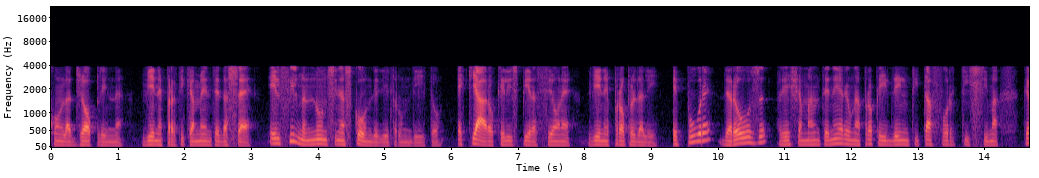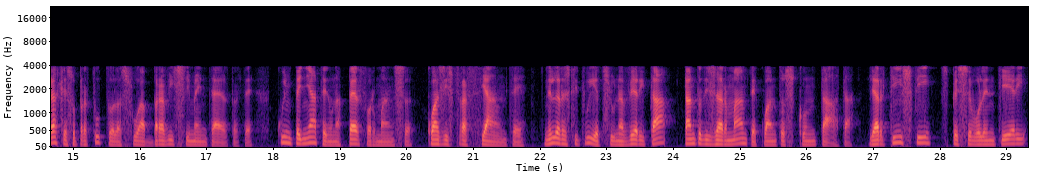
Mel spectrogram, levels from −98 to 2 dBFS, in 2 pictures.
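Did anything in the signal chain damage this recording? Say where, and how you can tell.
Yes. Aliasing throughout, at sample-rate conversion: the speech seems to have been dropped to 8 kHz with no anti-alias filter, so content above 4 kHz folds back as gritty, metallic sibilance, roughly 20 dB below the voice. A spectrogram shows energy pressed hard against 4 kHz with mirrored, inharmonic streaks.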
